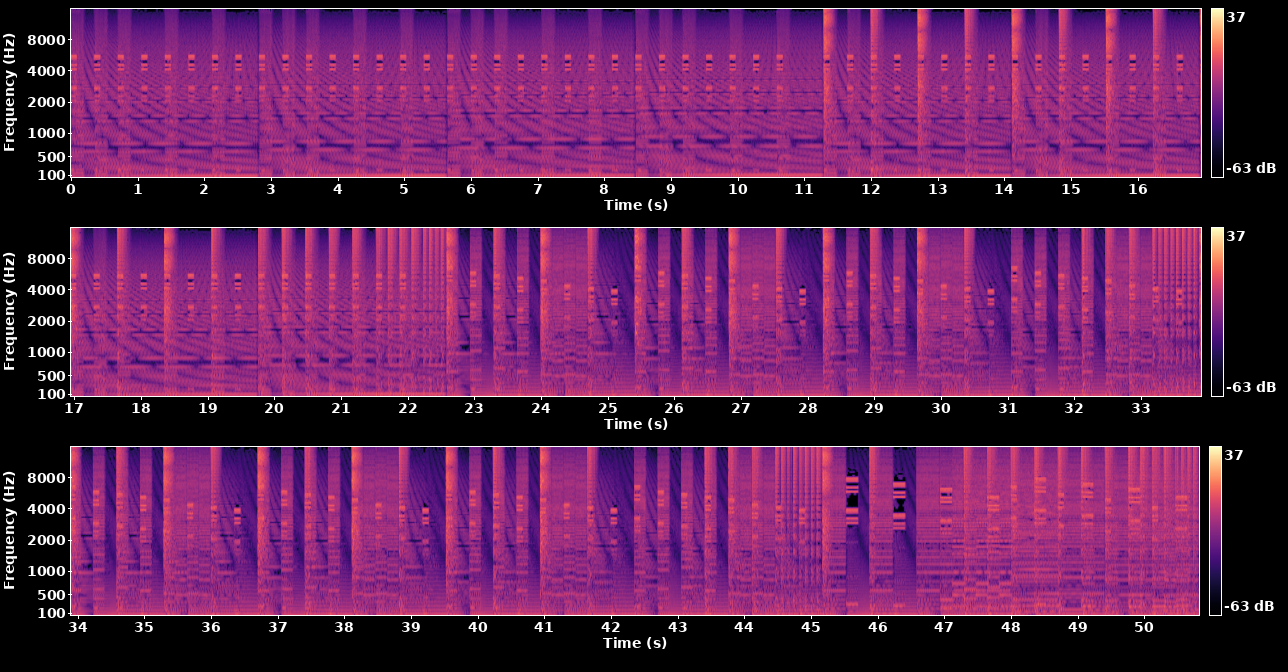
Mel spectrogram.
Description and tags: Retro tense loop
You can use this loop for any of your needs. Enjoy. Created in JummBox/BeepBox.
atmosphere, game, loop, music, retro, sample, soundtrack, tense, tension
